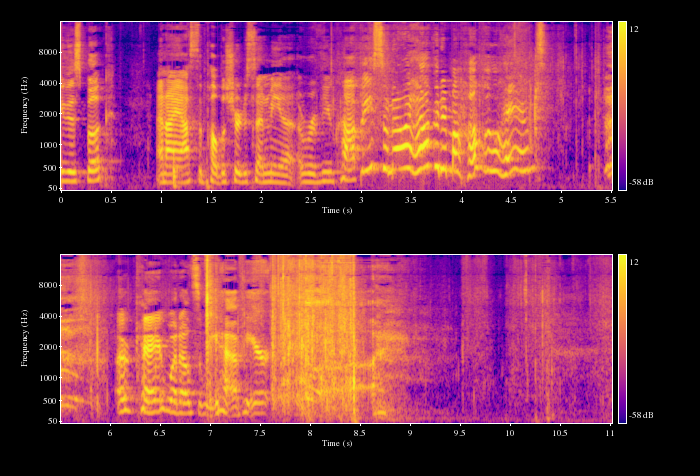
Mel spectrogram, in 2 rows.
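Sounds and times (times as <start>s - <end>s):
paper rustling: 2.5s - 8.5s, 9.4s - 11.0s.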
